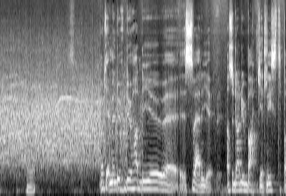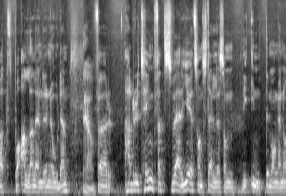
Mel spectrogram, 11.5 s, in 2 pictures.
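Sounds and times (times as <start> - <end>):
crowd cheering and clapping: 0.0 - 3.0
speech: 2.0 - 11.4.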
